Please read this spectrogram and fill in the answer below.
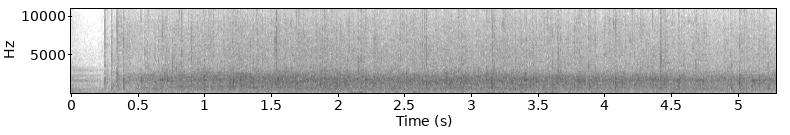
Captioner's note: audience applauding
